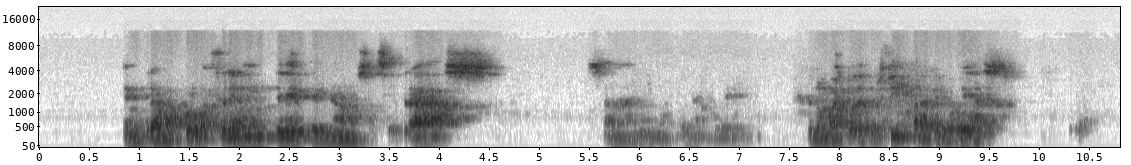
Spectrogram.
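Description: A middle-aged man speaks calmly through a microphone on an online call.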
